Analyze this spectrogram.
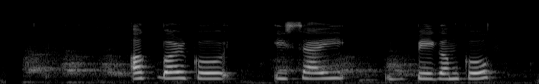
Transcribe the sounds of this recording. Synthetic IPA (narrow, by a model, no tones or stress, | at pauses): ʌkbʌrko | isaj | beɡʌmko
